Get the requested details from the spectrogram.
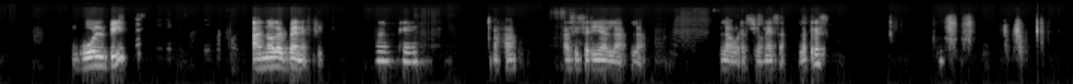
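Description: A woman speaks over an online call.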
